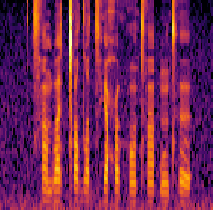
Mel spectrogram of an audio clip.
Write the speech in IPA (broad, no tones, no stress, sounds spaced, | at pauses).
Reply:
t͡sʰ ã b a ǀ o dˤ o t͡sʰ ɪ ħ ʊ h ɔ̃ tʰ ã ʔ ũ tʰ ə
